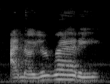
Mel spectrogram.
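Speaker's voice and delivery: ordinary delivery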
